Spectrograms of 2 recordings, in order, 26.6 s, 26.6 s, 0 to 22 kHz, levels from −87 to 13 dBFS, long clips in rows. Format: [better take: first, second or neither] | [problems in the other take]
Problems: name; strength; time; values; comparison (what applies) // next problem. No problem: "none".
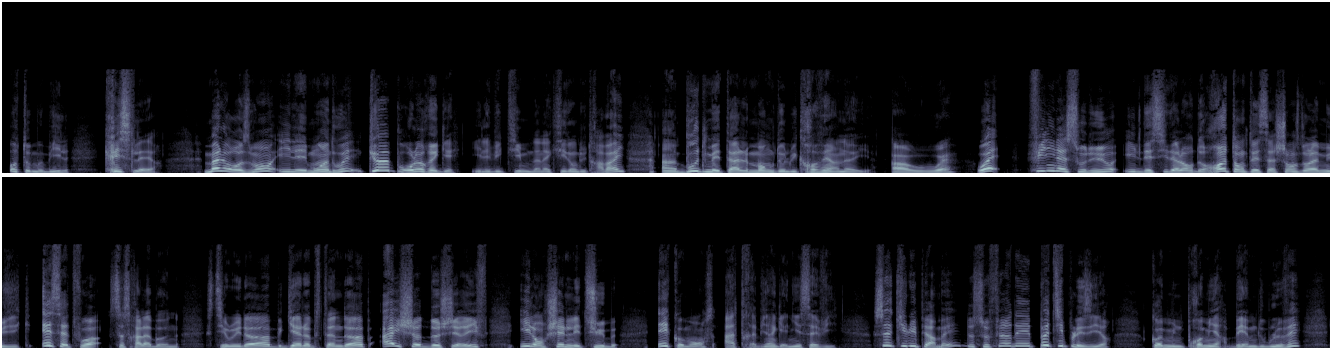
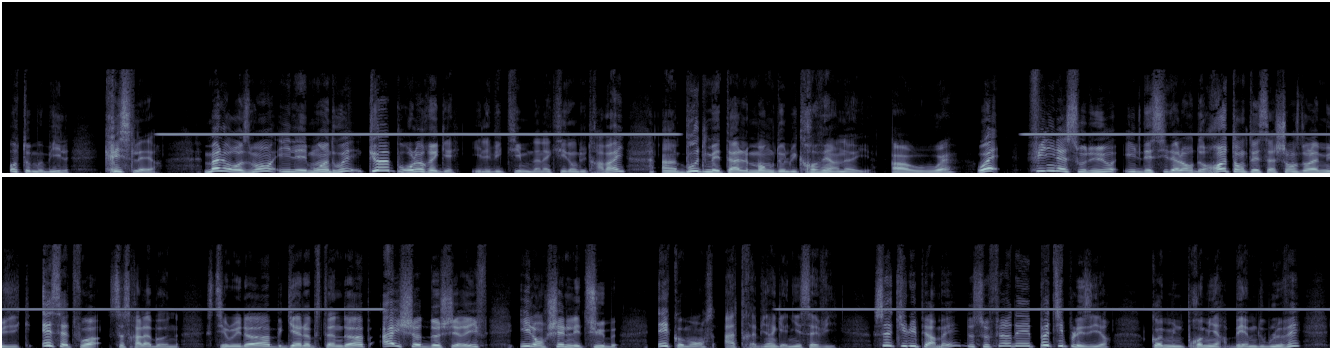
first | high-pitched whine; loud; from 1.5 to 7 s, from 10 to 17 s and from 21 s on; 5 kHz, 7 dB below the speech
